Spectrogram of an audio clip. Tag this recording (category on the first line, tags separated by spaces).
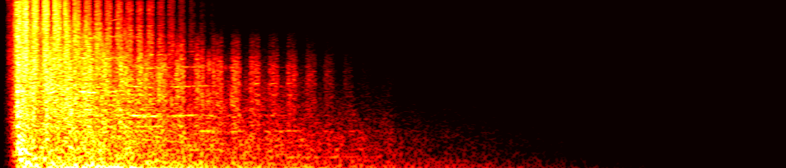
Sound effects > Other
hit percussive cinematic impact power collision shockwave crash strike sound game effects thudbang hard rumble heavy sharp force explosion audio sfx blunt transient smash design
